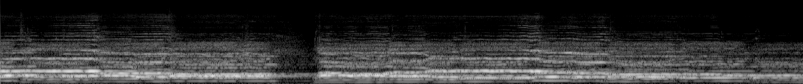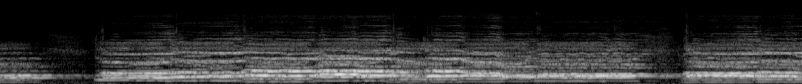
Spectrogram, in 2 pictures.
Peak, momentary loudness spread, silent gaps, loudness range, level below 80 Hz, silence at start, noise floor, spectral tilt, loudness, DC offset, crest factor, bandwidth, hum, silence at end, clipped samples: -2 dBFS; 12 LU; none; 7 LU; -68 dBFS; 0 s; -40 dBFS; -6.5 dB/octave; -18 LUFS; under 0.1%; 16 dB; 11 kHz; none; 0 s; under 0.1%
